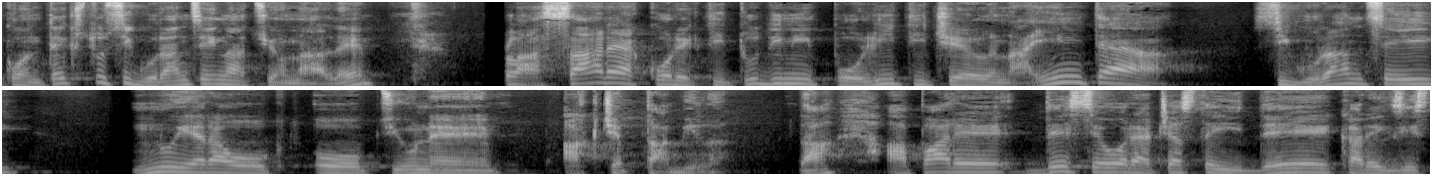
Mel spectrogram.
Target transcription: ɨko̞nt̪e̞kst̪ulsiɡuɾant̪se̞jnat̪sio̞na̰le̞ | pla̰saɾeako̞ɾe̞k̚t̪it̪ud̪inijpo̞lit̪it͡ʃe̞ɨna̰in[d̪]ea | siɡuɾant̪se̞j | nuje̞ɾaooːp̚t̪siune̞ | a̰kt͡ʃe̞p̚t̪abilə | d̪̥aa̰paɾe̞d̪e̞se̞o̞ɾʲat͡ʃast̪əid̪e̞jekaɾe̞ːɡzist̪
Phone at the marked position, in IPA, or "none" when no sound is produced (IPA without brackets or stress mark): t̪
